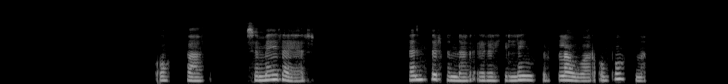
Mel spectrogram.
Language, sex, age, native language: Icelandic, female, 40-49, Icelandic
